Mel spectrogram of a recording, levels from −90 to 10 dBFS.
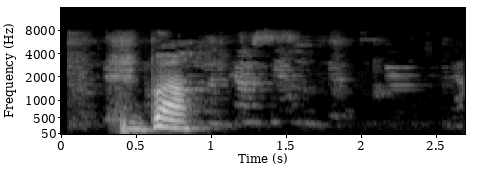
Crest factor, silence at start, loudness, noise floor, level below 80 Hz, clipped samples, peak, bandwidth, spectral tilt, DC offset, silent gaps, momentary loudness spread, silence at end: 24 dB; 0.3 s; -21 LUFS; -56 dBFS; -60 dBFS; under 0.1%; -4 dBFS; 8.2 kHz; -5 dB/octave; under 0.1%; none; 22 LU; 1.4 s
